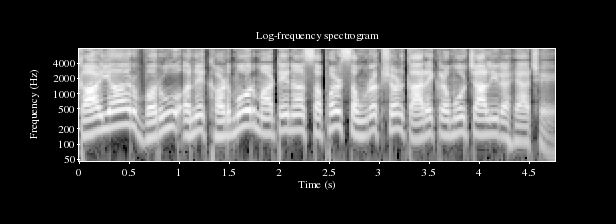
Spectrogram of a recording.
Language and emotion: Gujarati, neutral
